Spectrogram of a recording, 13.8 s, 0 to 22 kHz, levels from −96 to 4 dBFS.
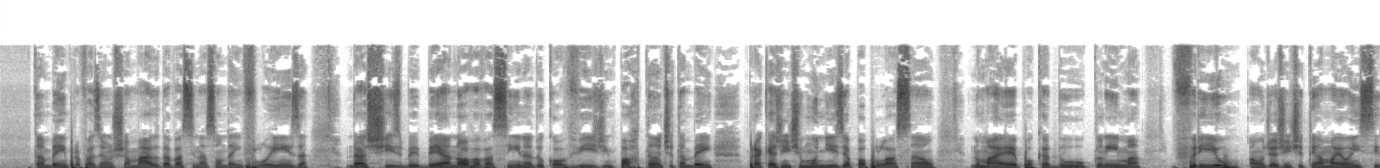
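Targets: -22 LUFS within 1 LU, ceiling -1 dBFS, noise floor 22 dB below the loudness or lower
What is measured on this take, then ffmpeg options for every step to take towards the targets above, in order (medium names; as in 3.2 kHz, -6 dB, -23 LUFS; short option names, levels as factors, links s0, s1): loudness -20.0 LUFS; peak level -3.5 dBFS; loudness target -22.0 LUFS
-> -af "volume=0.794"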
